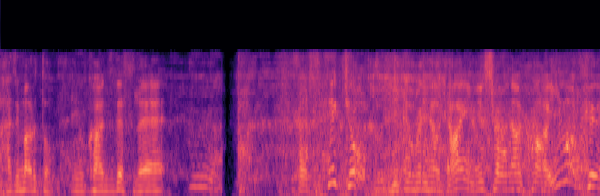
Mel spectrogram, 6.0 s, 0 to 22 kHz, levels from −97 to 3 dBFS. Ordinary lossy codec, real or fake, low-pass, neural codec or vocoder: AAC, 48 kbps; fake; 7.2 kHz; codec, 16 kHz, 4.8 kbps, FACodec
